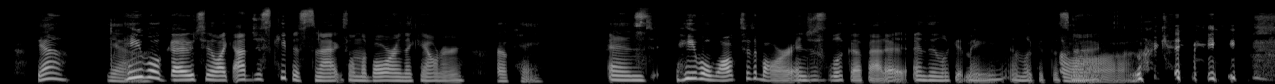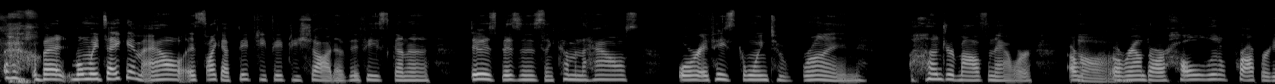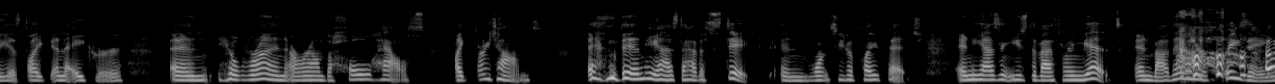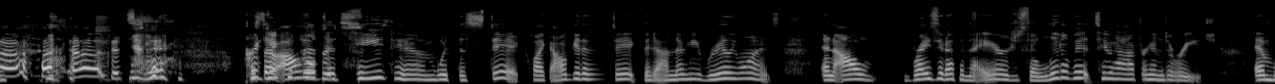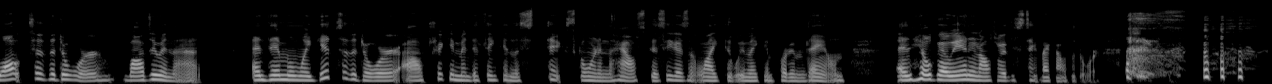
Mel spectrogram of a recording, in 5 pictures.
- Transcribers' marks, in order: laughing while speaking: "look at me"; chuckle; laughing while speaking: "and then"; laugh; laugh
- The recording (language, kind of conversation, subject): English, unstructured, What pet qualities should I look for to be a great companion?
